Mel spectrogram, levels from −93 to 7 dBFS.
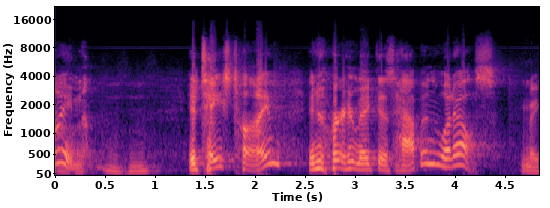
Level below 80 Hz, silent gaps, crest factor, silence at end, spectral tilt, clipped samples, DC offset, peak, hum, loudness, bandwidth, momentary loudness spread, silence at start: -58 dBFS; none; 20 dB; 0 s; -4.5 dB/octave; under 0.1%; under 0.1%; -2 dBFS; none; -21 LUFS; 11.5 kHz; 18 LU; 0 s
